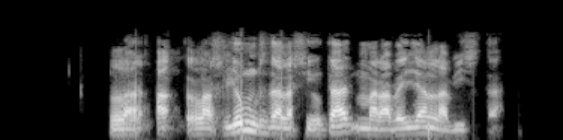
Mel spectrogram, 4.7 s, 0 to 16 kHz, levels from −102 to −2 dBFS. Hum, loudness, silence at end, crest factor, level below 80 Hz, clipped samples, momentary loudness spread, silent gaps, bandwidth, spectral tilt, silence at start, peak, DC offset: none; -17 LUFS; 0.55 s; 18 dB; -56 dBFS; under 0.1%; 14 LU; 4.00-4.04 s; 7.4 kHz; -5 dB/octave; 0.9 s; 0 dBFS; under 0.1%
